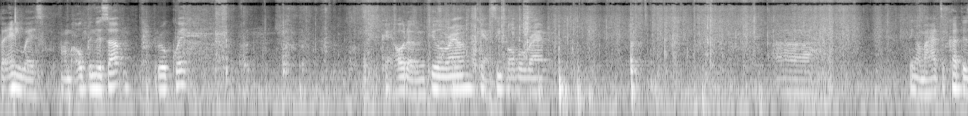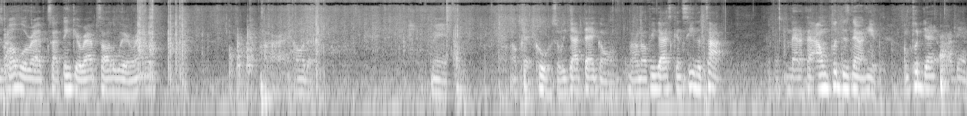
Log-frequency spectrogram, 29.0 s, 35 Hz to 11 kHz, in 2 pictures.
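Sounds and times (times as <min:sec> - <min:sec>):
bubble wrap crinkling: 0:00.3 - 0:29.0
cardboard rustling and scraping: 0:00.5 - 0:29.0.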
